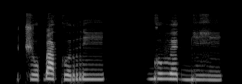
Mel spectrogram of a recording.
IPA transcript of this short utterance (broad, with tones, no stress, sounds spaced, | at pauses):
t͡ʃ o˨ ɓ a˦ k ʊ˨ r iː˦ | ɡ ʊ˦ β ɛ˦ ɡ͡b i˨ ɣ i˨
